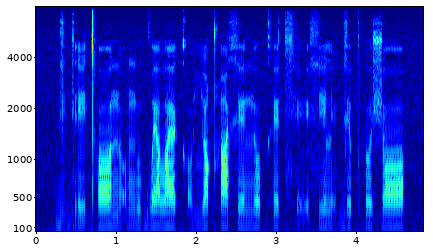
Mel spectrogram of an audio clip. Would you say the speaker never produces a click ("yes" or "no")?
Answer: yes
